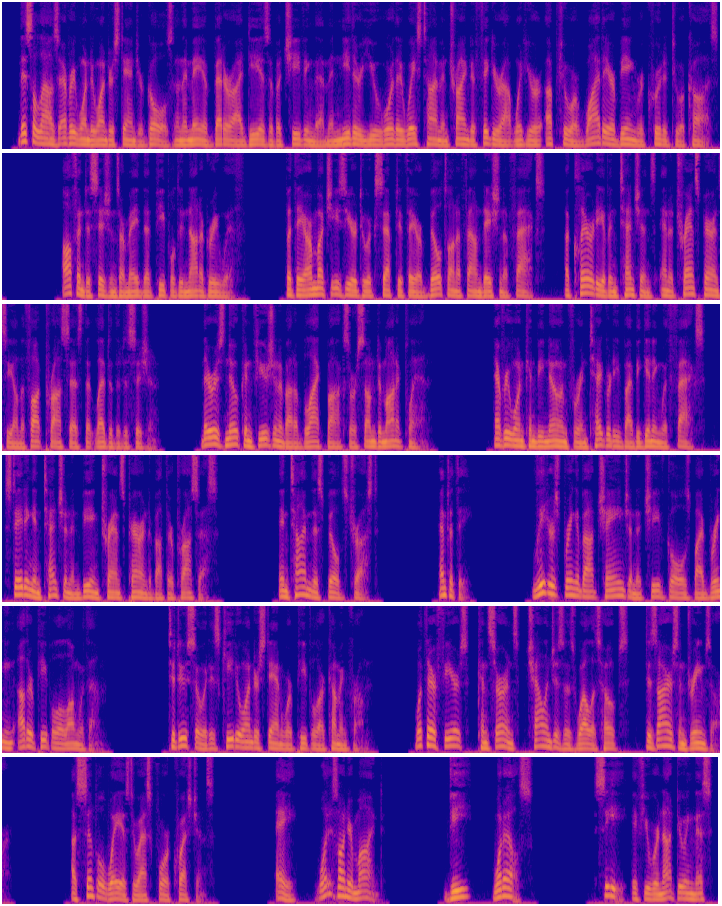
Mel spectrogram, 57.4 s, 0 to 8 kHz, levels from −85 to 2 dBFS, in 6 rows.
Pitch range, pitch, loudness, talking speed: 85-110 Hz, 95 Hz, -28 LUFS, 190 wpm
